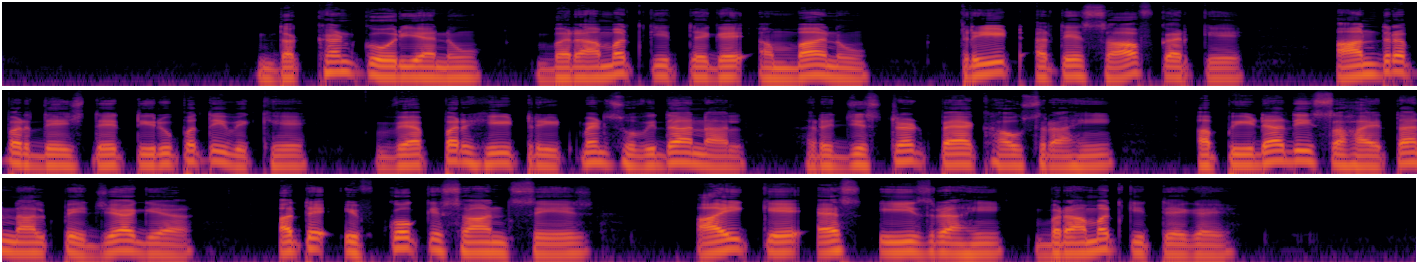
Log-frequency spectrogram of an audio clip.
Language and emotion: Punjabi, neutral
